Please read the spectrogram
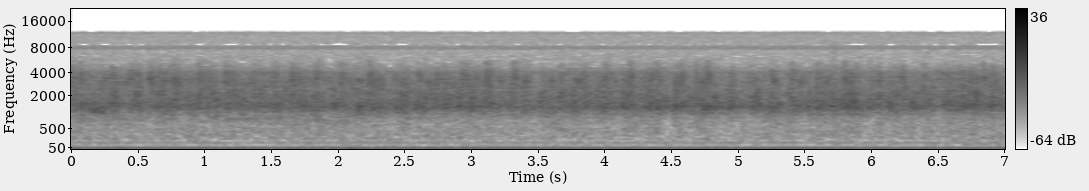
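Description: Grey heron nestlings begging, several chicks at once, in a continuous rapid clattering chatter. A low steady hum runs underneath.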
